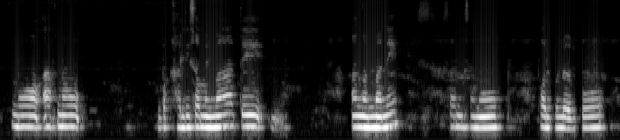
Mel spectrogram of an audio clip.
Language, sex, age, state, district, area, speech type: Nepali, male, 45-60, West Bengal, Kalimpong, rural, spontaneous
